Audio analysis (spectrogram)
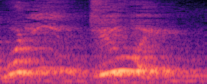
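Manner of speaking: high startled yelp; startled question. Retold or imitated. Uncle startled by the prank, high yelp. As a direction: sound caught off guard by the prank.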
